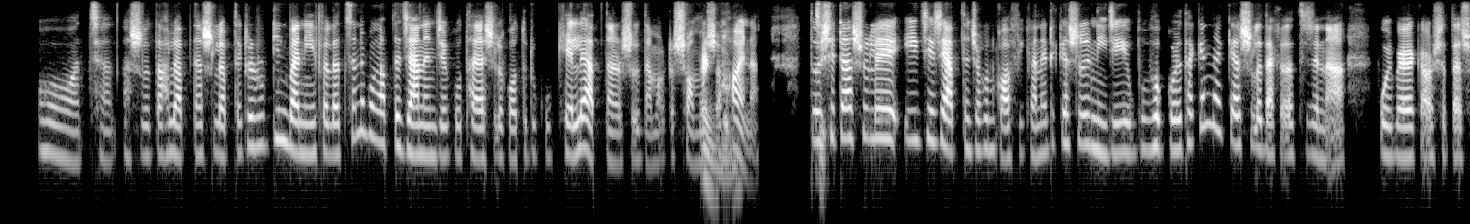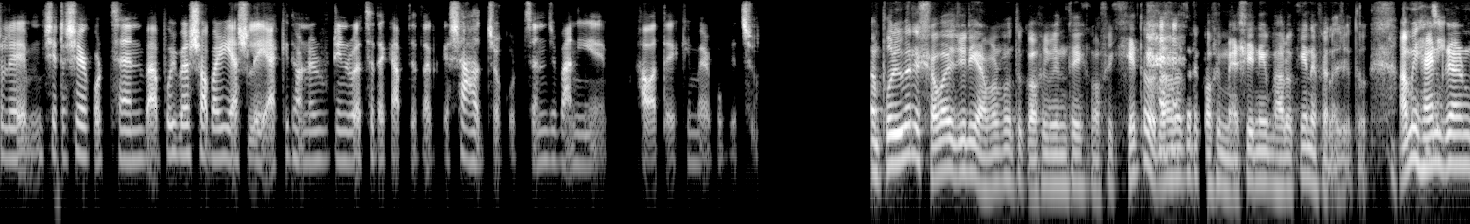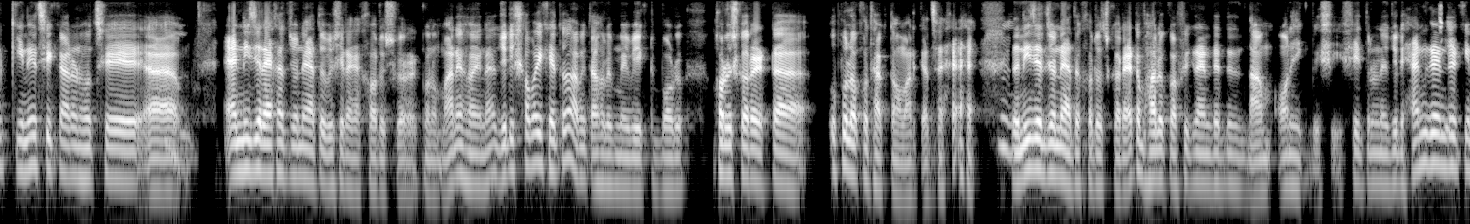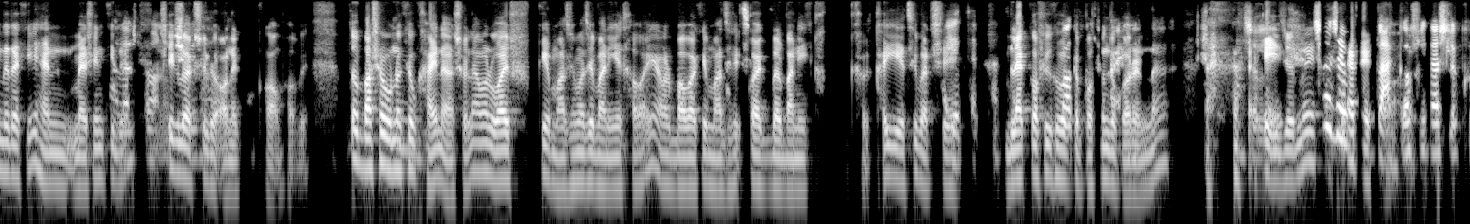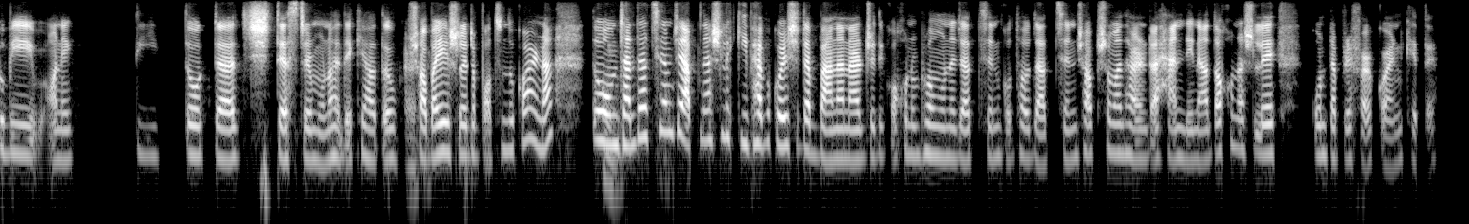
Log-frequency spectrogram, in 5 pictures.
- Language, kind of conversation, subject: Bengali, podcast, চা বা কফি নিয়ে আপনার কোনো ছোট্ট রুটিন আছে?
- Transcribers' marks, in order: chuckle; in English: "কফি মেশিন"; in English: "হ্যান্ড গ্রাইন্ড"; in English: "মেবি"; scoff; in English: "কফি গ্রাইন্ডার"; tapping; in English: "হ্যান্ড গ্রাইন্ডার"; in English: "হ্যান্ড মেশিন"; in English: "একচুয়ালি"; in English: "ওয়াইফ"; chuckle; in English: "হ্যান্ডি"; in English: "প্রেফার"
